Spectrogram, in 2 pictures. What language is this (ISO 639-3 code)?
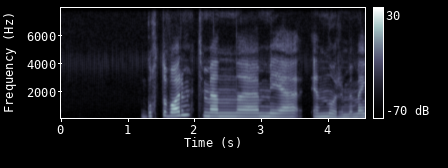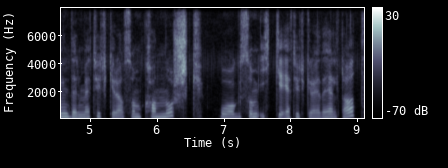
nor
